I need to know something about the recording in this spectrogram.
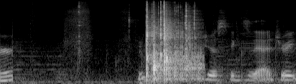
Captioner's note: pencil extender crashes on desk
